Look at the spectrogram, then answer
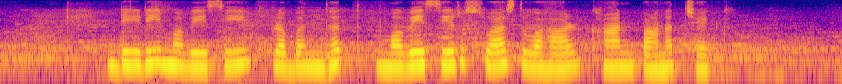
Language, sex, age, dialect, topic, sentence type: Magahi, female, 18-24, Northeastern/Surjapuri, agriculture, statement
